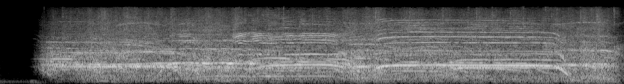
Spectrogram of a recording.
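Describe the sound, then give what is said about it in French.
A large crowd in the streets of Brisbane cheers and shouts loudly and continuously for several seconds, welcoming tennis player Rafael Nadal before a short interview, with many high-pitched screaming voices layered together, starting abruptly and holding at full intensity until it cuts off. “Alors grand, ça dépend dans quel sens, parce que si par grand vous entendez célébrité, coqueluche, superstar, ça y a aucun problème puisque voici l'accueil qu'il a eu avant une petite interview dans les rues de Brisbane, c'était hier.”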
